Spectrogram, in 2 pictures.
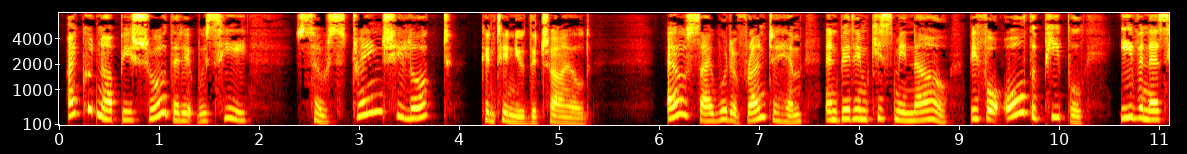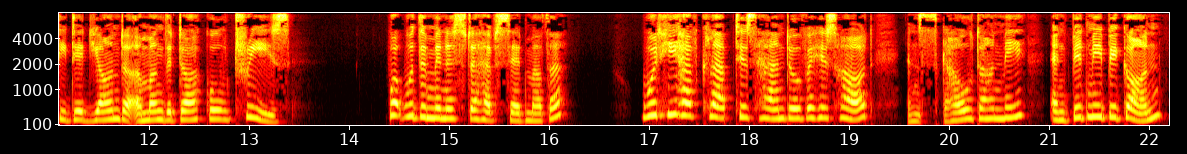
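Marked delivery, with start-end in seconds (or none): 0.1-4.0 put-on child voice. Pearl's child voice. 6.1-22.2 put-on higher, eager little girl; child voice. Pearl keeps asking.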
